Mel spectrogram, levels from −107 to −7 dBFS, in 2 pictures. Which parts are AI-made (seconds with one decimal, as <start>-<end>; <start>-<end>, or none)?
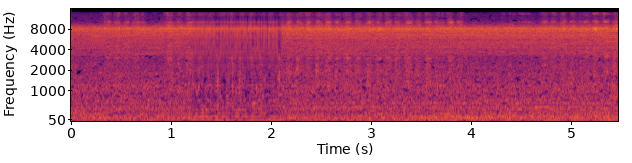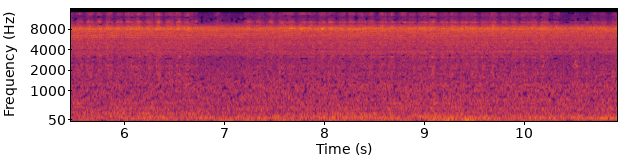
1.2-2.1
